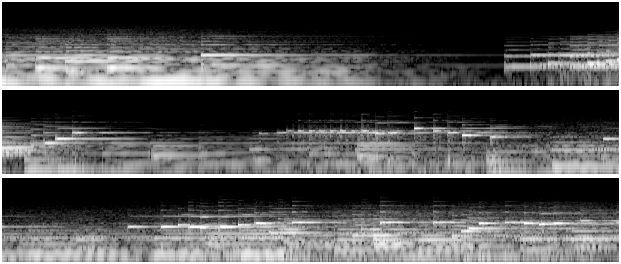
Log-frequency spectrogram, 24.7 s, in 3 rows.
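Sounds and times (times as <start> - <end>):
piano concerto: 0.0 - 5.9, 6.7 - 24.6.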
